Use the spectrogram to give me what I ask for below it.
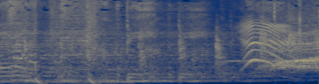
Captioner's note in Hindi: वाहवाही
